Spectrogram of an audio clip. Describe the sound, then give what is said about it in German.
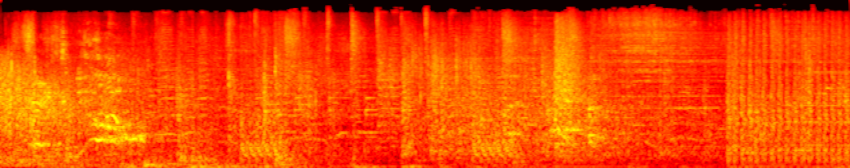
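An explosion tears a huge hole in a freshly bricked section of wall, giving a loud, sustained burst of crashing, rumbling and smashing noise with a few sharp hits, and voices heard in the mix. “Die Explosion riss ein riesiges Loch in das frisch gemauerte Stück Wand.”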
